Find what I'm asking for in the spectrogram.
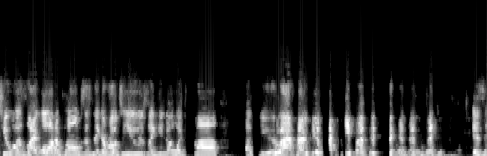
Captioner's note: laughs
